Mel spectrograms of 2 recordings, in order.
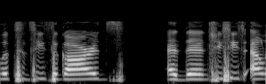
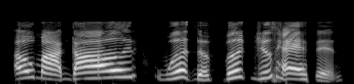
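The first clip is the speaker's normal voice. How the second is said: put-on voiced as an elderly woman. Voicing an old lady brought back from the dead: voicing an old lady. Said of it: "She goes".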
